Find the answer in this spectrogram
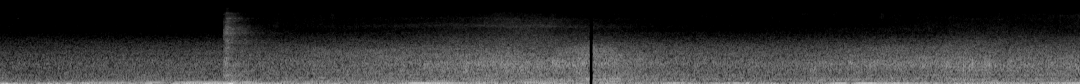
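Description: City street traffic: a steady low rumble of cars on the road, with a vehicle passing in the middle. A single sharp click comes about two seconds in.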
